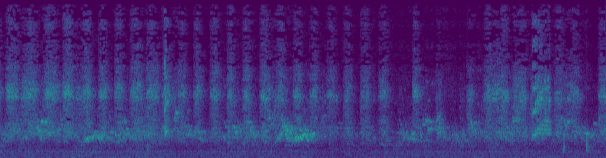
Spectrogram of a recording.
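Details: Many budgies keep up busy chatter, a steady layer of squeaky, high chirps with a few sharper notes standing out near the end.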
